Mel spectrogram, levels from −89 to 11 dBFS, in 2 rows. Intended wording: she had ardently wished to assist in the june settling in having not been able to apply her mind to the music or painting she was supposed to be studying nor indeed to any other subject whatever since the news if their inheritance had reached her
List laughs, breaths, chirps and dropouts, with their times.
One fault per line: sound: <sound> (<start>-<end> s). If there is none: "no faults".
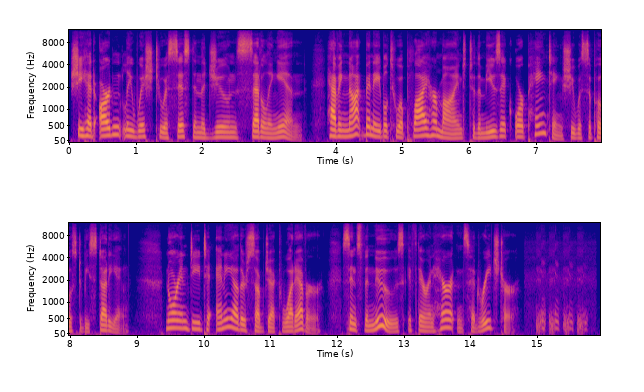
sound: laugh (15.0-15.8 s)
